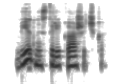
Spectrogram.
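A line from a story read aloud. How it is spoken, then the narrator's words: Quiet. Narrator (Russian): негромко сказала Пламтри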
